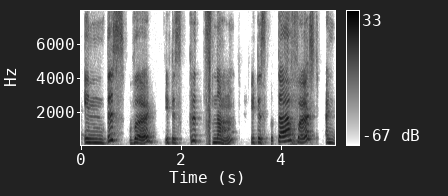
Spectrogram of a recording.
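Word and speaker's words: कृत्स्नम्: In that syllable, in that kritsnam, it is kr is a gunitaksharam. It is kr. Then it is snam. It is takaraha first, then sakaraha. Not sakaraha first and then takaraha.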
